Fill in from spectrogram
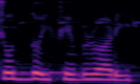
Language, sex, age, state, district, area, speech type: Bengali, female, 45-60, West Bengal, Jhargram, rural, spontaneous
